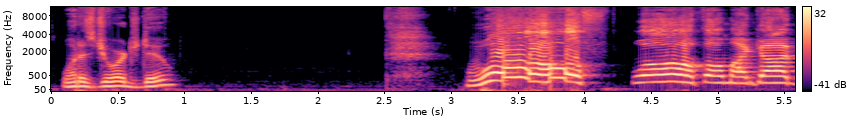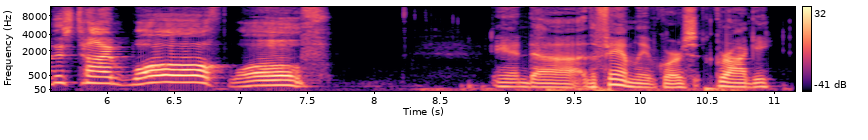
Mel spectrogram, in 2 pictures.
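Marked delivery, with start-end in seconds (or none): 3.1-4.2 loud high alarm cry; frantic shout of wolf. Acted. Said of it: "with a shout of". 4.4-7.7 loud high alarm cry; frantic shout of wolf. Acted. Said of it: "with a shout of".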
